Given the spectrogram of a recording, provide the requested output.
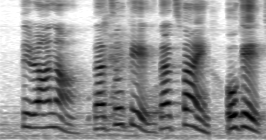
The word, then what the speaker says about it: Tirana: It rhymes with Kirana, so it is Tirana.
